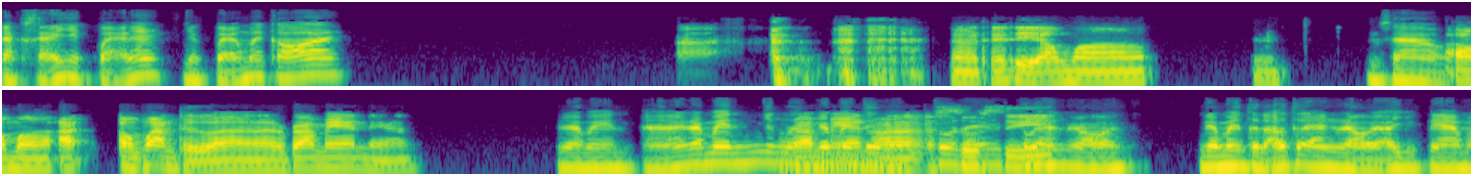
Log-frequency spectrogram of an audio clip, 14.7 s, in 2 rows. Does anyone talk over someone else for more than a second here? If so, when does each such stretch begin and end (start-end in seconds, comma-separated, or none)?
11.2-12.6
